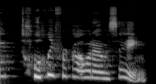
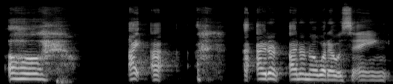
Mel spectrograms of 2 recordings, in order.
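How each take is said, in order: First: It sounds relaxed and smooth, without stammering. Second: It sounds anxious and halting, with stammering.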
